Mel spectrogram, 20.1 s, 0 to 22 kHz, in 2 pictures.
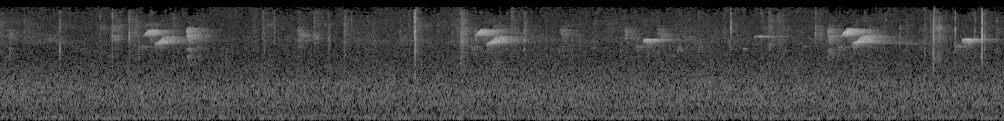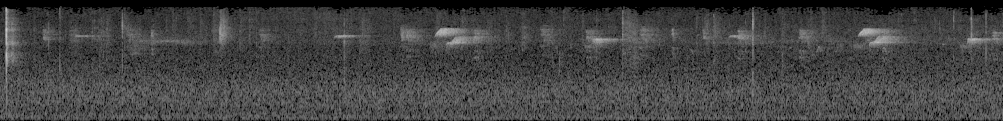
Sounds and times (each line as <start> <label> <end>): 0.0 dripping tree sounds 20.0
